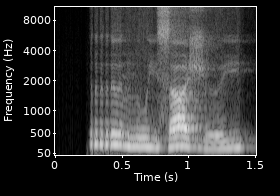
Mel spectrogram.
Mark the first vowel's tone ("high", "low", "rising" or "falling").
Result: falling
